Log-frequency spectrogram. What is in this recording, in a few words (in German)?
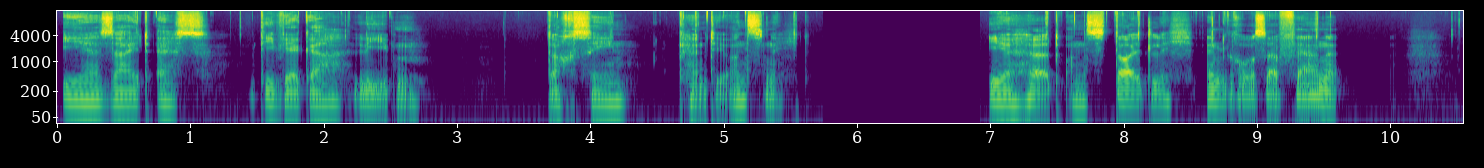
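traurig, Männer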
